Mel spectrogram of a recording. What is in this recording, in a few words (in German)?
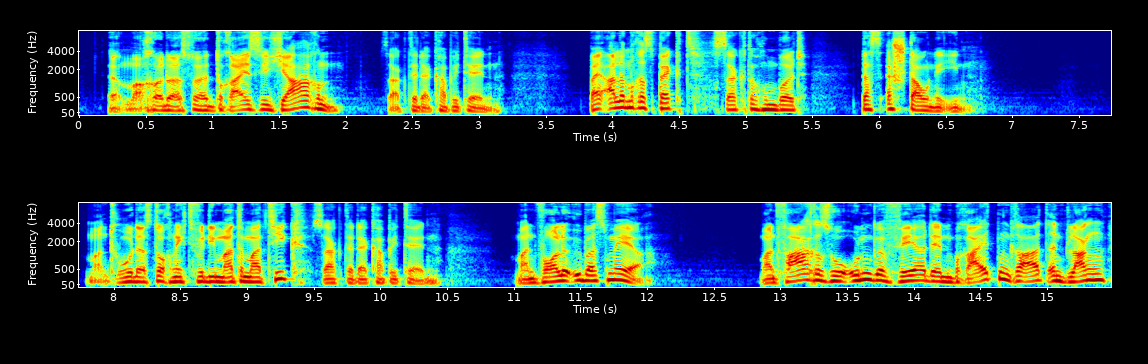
Hoerspiel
